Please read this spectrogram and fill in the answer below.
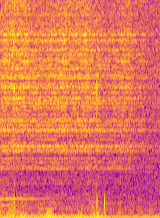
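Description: Handling noise from a handheld vocal microphone: a steady low rumble with a few soft knocks, two of them close together about a second and a half in, as the singer moves into a bow.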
